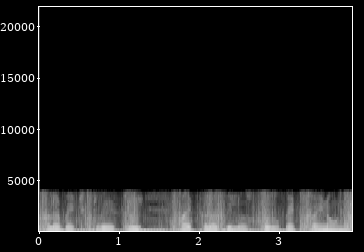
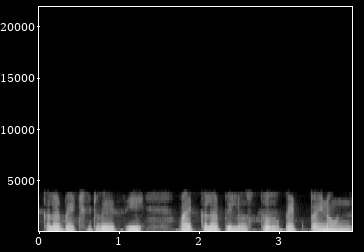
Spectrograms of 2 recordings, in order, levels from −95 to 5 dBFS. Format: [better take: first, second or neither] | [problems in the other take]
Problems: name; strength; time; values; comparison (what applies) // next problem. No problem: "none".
second | background sound (Walk, footsteps); 1 dB above the speech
